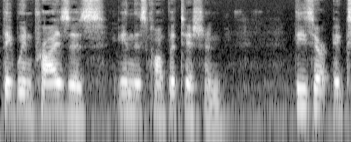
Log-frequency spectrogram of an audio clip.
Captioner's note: speaking French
